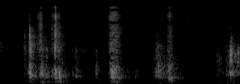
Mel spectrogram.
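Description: Pages of an old hardcover book being turned by hand: four quick papery flips and rustles.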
